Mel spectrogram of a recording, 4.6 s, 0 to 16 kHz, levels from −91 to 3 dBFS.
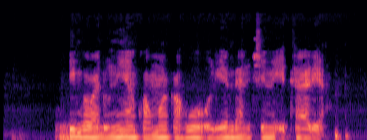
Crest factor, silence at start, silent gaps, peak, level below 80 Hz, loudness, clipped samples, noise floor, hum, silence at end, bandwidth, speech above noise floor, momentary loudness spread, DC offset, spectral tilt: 16 dB; 0.7 s; none; -8 dBFS; -30 dBFS; -23 LUFS; under 0.1%; -60 dBFS; none; 0.25 s; 5.8 kHz; 38 dB; 7 LU; under 0.1%; -9 dB/octave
